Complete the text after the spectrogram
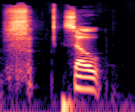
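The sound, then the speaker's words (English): A quick, breathy sniffle through the nose from seasonal allergies after cutting grass, followed by a soft click and a brief voiced murmur from the same person. “And if you hear me sniffling, it's because I cut the grass earlier and the allergies are just murdering me today.”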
